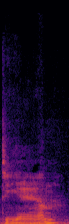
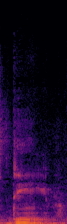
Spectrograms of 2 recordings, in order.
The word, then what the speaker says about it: Dean: how is your name pronounced your character's name pronounce Jensen is it deian and Jensen will have to say no it's Dean so in order to possibly simplify things and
